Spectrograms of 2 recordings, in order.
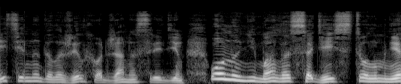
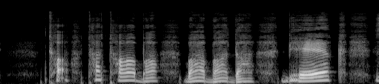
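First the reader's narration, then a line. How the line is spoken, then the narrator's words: Numb-tongued babbling. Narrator (Russian): залепетал несчастный одеревеневшим языком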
